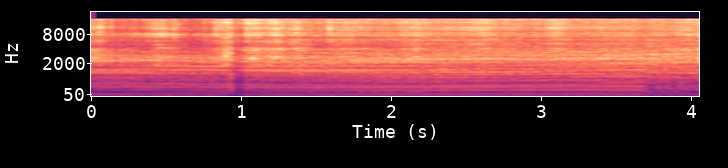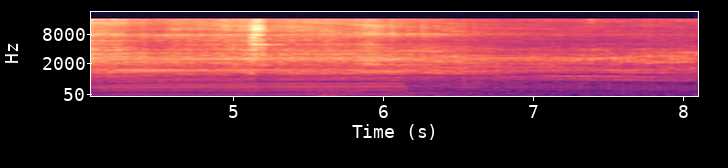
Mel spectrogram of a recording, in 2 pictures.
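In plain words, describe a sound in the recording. A trimmer line whips and cuts through grass.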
